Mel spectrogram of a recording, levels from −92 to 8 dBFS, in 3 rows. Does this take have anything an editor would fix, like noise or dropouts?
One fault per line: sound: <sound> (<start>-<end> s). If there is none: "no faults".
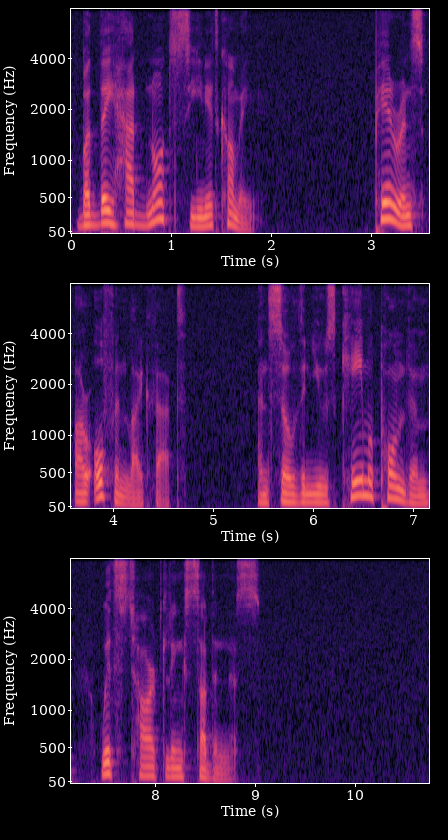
no faults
